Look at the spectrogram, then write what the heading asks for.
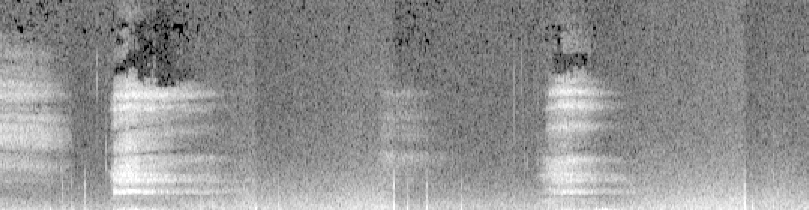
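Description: Two long, audible exhales through the mouth during a yin yoga session, spaced several seconds apart over a steady, soft rushing background.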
